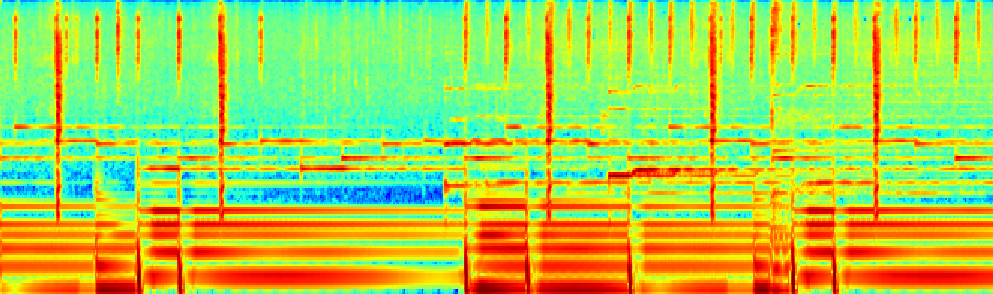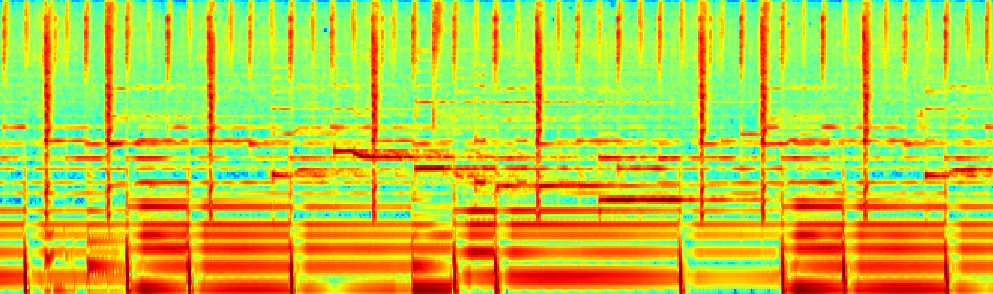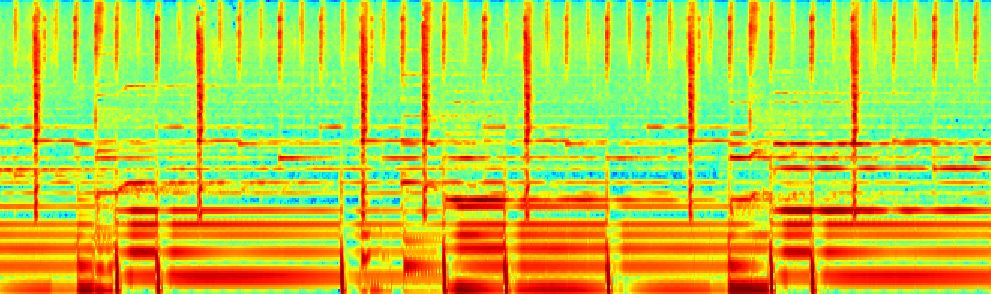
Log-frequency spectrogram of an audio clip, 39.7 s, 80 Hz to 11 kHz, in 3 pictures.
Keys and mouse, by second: 4.2 click, 12.1 click, 14.6 click, 20.1 click, 20.7 shift+middle click, 22.7 click, 35.3-37.7 drag, 39.0 click.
